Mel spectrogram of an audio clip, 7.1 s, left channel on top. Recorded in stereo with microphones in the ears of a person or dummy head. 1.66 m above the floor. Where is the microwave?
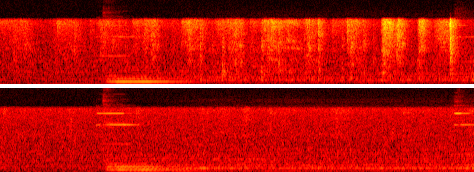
15° right (ahead or behind), 2.5 m.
